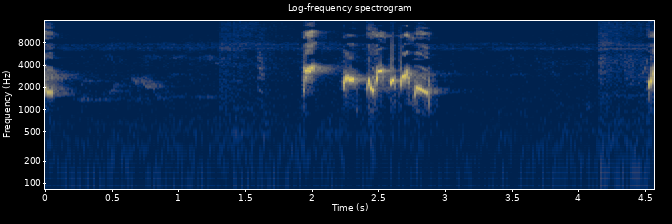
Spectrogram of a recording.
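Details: Red-whiskered bulbul singing to excite decoy birds: after a soft note, one lively phrase of rapid, liquid, up-and-down whistles lasting about a second, then a new phrase beginning at the end. The background is quiet.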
